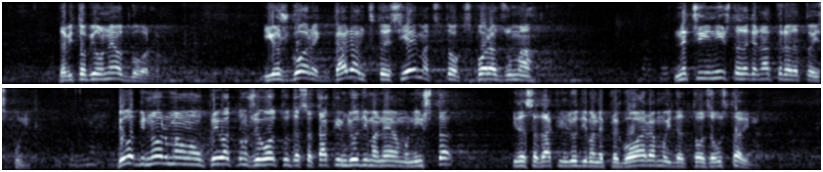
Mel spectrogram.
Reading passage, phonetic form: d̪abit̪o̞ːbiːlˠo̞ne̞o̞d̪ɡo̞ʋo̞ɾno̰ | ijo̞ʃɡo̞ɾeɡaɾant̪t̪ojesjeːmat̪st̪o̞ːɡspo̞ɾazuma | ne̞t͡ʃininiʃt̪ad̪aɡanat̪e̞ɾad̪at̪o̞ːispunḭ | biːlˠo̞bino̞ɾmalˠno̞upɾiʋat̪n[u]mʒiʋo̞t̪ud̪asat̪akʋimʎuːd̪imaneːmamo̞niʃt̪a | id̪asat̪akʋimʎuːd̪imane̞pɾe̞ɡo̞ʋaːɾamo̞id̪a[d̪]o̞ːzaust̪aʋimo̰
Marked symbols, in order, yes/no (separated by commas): no, no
